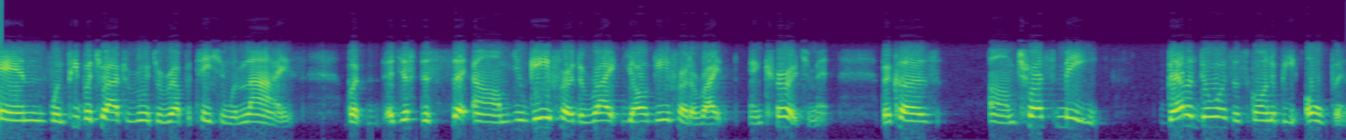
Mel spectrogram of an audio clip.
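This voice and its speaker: A woman speaks in a normal speaking voice at a moderate pace, with ordinary pitch variation. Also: fairly low pitch for a woman. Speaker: evangelist giving closing thanks. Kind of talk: closing remarks, thanks.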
